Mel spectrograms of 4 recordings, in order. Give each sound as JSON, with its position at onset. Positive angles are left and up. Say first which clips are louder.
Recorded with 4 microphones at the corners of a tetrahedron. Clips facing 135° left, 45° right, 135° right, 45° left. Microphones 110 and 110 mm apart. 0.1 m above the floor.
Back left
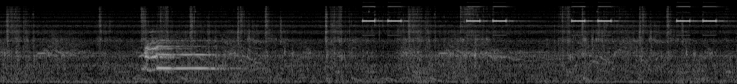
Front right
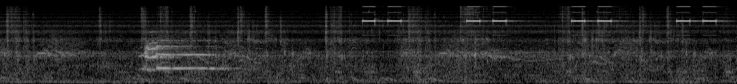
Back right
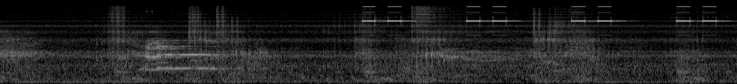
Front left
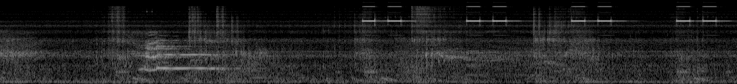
{"t": 1.4, "sound": "a cat meowing", "louder": "back left 2 dB, front left 3 dB", "azimuth_deg": 45, "distance_m": 1.5}
{"t": 3.6, "sound": "an alarm clock", "louder": "back left 1 dB, front left 1 dB", "azimuth_deg": 75, "distance_m": 0.7}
